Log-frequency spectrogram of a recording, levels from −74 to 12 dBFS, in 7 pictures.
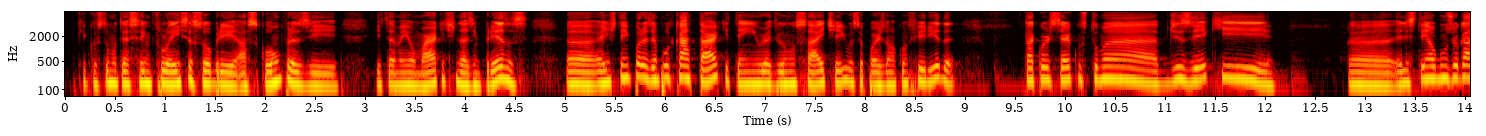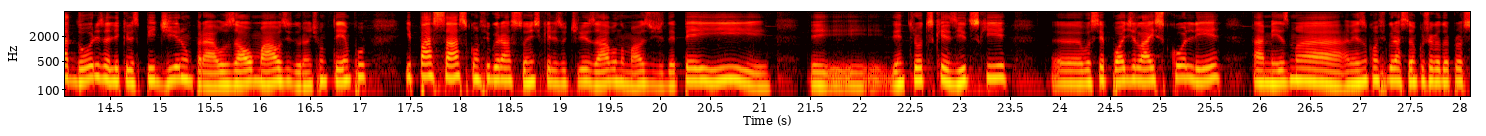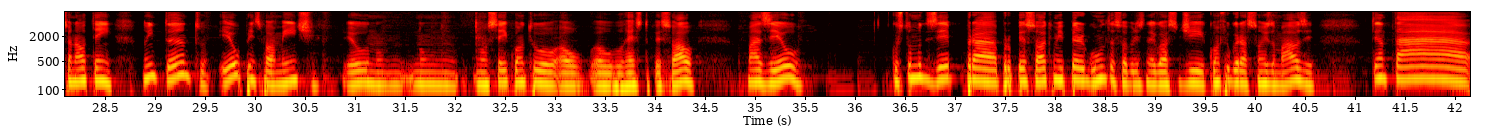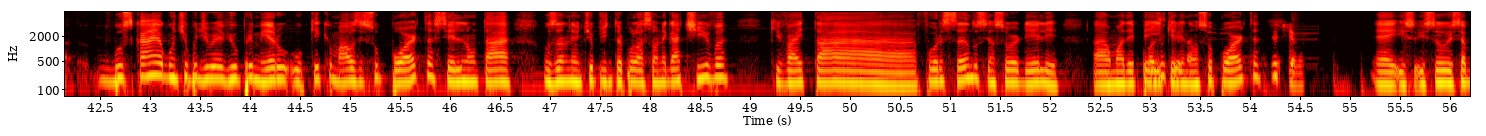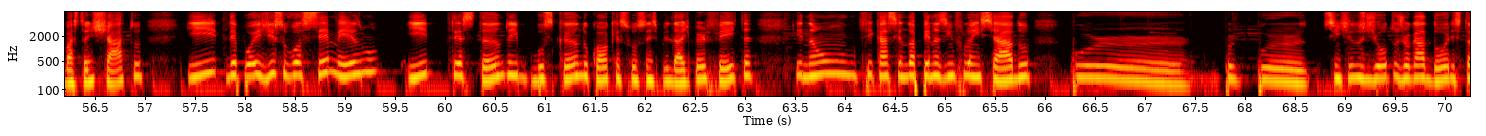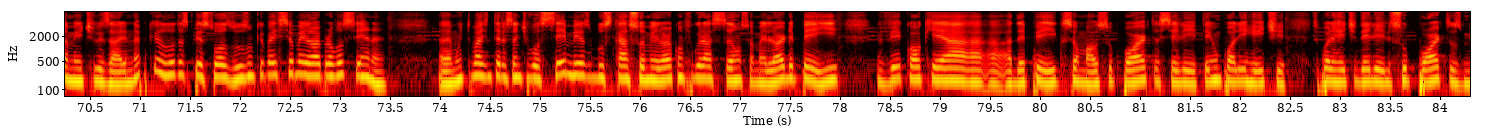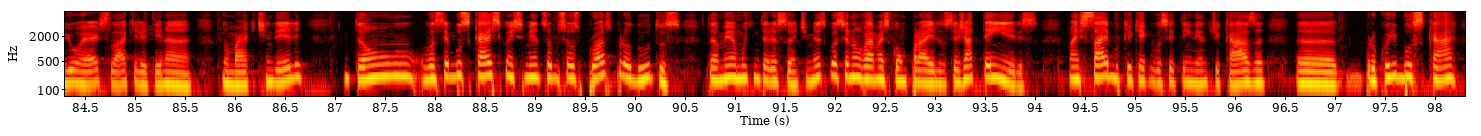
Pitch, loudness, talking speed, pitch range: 165 Hz, -21 LUFS, 185 wpm, 145-185 Hz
